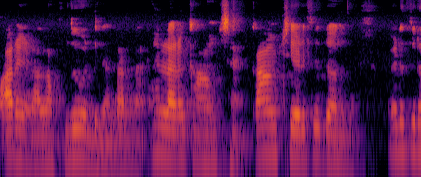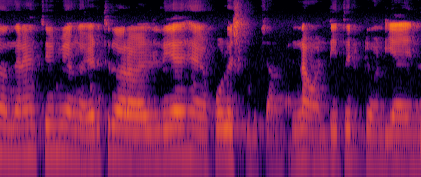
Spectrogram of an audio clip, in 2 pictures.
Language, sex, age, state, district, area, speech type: Tamil, male, 18-30, Tamil Nadu, Tiruvarur, rural, spontaneous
